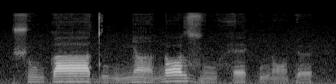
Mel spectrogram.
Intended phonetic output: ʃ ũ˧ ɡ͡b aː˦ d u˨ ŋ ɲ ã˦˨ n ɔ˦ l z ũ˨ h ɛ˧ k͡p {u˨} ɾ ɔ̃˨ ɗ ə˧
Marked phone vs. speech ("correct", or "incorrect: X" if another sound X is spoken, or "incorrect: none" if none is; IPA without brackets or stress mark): correct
